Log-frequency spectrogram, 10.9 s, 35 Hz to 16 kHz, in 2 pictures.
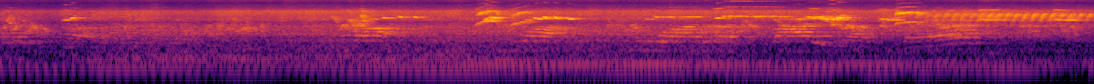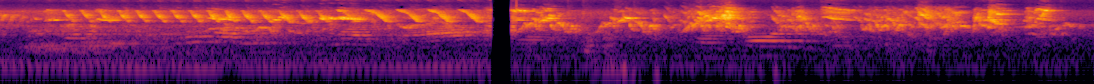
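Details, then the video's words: Local canary chick aged one month giving high chirps and twitters, building into fast trilled passages in the second half, over a faint low hum. "Anakan Kenari Umur 1 Bulan"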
